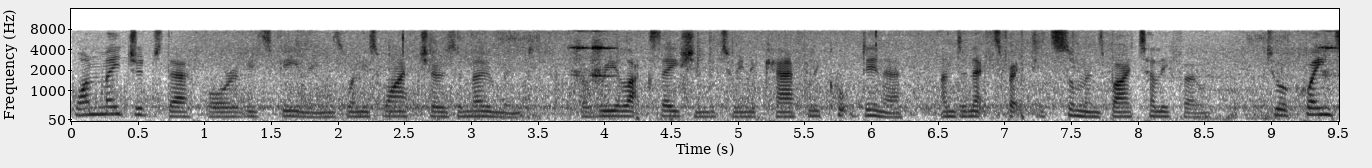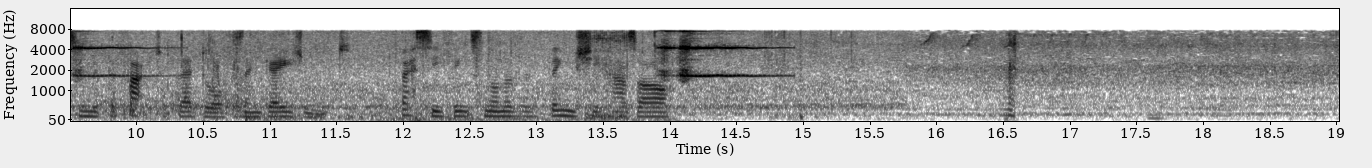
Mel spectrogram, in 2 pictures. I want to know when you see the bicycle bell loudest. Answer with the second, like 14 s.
14 s.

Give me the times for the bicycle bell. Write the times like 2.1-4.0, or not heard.
3.2-4.1, 8.8-10.4, 13.3-14.9.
